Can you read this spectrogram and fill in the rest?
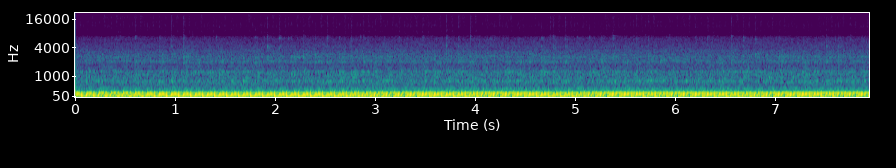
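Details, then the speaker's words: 1996 Subaru WRX that sat outside 7 years (rusted fuel tank, no sump oil, rusty coolant), first start with fresh oil, new oil and fuel filters, original plugs: low lumpy hunting idle, stumbling; runs on four cylinders after coaxing, injectors may need cleaning. "okay well the answer to the question does it run well yes it does and after a bit of coaxing got it to run on four cylinders which is quite surprising actually"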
